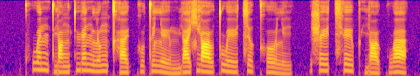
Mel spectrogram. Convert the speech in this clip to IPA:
kʰ w ə˥˩ n t̪ j ɑ˧˥ ŋ t̪ ɥ ɛ˥˧ n l ʊ˥˩ ŋ kʰ a˧˥ ɪ̯ k u˧˥ t̪ i˧ l e˨˩ ɪ̯ m j ä˧˥ ɕ j ɑ˧˥ ʊ̯ t̪ w e˧˥ ɪ̯ t͡s ɹ̩˥ kʰ o˥˩ ʊ̯ l i˩ | ʂ e˥ ɪ̯ t͡sʰ e˥˩ ɪ̯ pʰ j ɑ˨˩ ʊ̯ k w ä˥˩

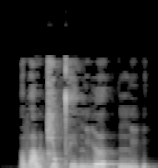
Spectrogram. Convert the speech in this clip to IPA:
v a˨˦ w t͡ɕ ə˧ w t̪ʰ e̤˨˩ ŋ ḭ˧˥ ə̯ | ŋ ḭ˧˨ ʔ

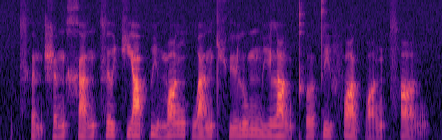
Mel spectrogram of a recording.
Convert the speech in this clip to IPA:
t͡sʰ ə̰˨˩ n ʂ ə˧˥ n x a˧˥ n t͡s ɹ̩˥ t͡ɕ j ä˥ p i˥˩ m ɑ˥ ŋ p w a˧˥ n t͡ɕʰ y˧˥ l u˥ m i˥ l ɑ˥˩ ŋ kʰ ɤ˧˥ t̪ i˥˧ f ɑ˥˩ ʊ̯ p ɑ˧˥ ŋ t͡sʰ ɑ˥˩ ŋ

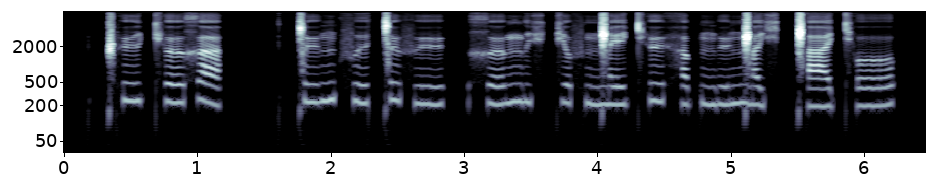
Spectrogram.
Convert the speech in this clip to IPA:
ǁʰ ʉ cʰ ɵ x ɐ | ǀ ʉ ŋ f ɨ ǀ ʉ f ʉ | x ɵ ŋ ɵ ç c ɵ f ŋ͡ǁ e cʰ ʉ h ɐ p ŋ ʉ ŋ͡ǁ ɐ ç ǁ a cʰ o

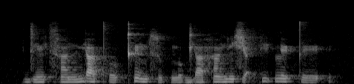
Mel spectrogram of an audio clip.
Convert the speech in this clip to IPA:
d͡z ẽ˧ t͡sʰ ã˧ n m j a˥˧ t̪ʰ o˨ ʔ kʰ ẽ˥˧ m s u˨ p̚ n̪ o˧ ɡ j a˧ h ã˦ ɡ ĩ˥˧ ɕ a˨ ʔ k i˦ ʔ l e˦ ʔ t̪ e˨ ʔ

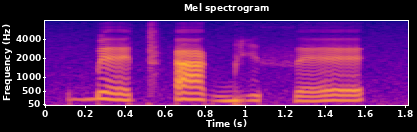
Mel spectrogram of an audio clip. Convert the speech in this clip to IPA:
ɓ ɛ t͡sʼ a ɡ͡b i θ ɛ

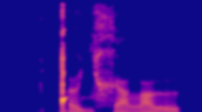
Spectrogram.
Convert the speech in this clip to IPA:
ǃ ə ʎ x ɛ lˠ ɯ

